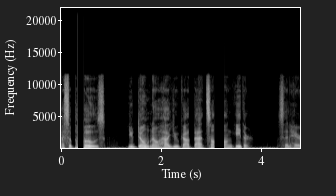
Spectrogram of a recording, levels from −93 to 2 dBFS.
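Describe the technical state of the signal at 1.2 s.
At 1.2 s the speech signal is intact, with no dropout, clipping, distortion or other technical fault to be heard at that point.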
